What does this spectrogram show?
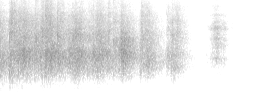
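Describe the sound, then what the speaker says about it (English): Applause from an audience at a hackathon opening ceremony, a steady wash of clapping that thins out and fades over a few seconds. "Round of applause, please."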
